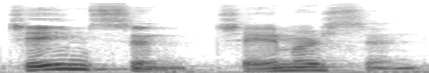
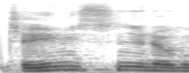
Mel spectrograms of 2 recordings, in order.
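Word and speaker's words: Jameson: 네, 발음이 제이머슨, 뭐 제이미슨, 뭐 여러 가지가 있는데 본인이 그냥 편한 걸로 부르시면 됩니다. 제가 있는 곳은 캐나다인데요. 이쪽에서는 제이미슨이라고 많이 부릅니다. 그래서 제이미슨이라고 오늘 계속 발음을 할 거고요.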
